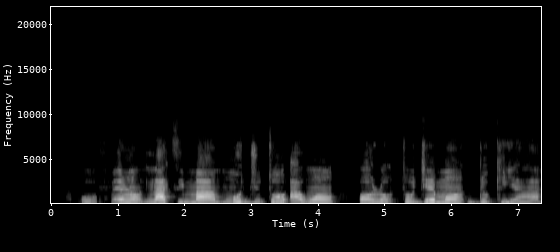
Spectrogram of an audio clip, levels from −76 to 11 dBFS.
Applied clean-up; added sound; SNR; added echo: none; none; none; none.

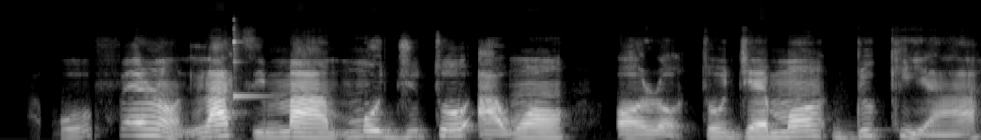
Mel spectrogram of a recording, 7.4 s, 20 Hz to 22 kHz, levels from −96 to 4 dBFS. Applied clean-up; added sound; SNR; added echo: none; Marimba, xylophone; 18 dB; none.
